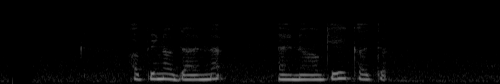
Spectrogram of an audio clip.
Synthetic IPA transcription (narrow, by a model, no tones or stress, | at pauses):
ɐpinod̪anːɐ | ænaːɡeːkɐt̪ɐ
